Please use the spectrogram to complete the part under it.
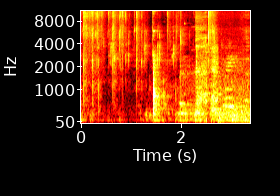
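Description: Castor oil poured into a frying pan for a Coimbatore-style sea fish curry, a splashing, pouring wash that turns into a steady broad hiss after a sharp onset, with voices talking alongside.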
